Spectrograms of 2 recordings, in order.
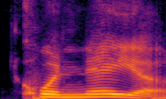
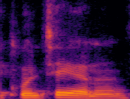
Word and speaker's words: Quniana: Okay, give me the pronunciation one more time. Quinea. Quiniana Bam. You got Quiniana. You're exactly right. I wanted to put an S, so I'm See not there? gonna. I'm not gonna. You ain't do butcher the T. Usually people say Quintana, so it's cool.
